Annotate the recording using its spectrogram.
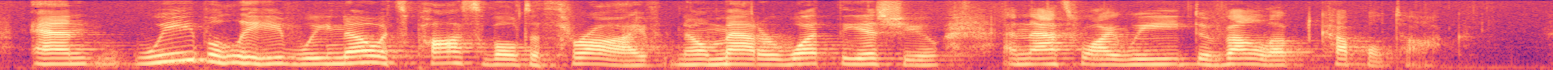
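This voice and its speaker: A woman in a Philadelphia accent talks at a moderate pace with ordinary pitch variation. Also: medium pitch for a woman. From Philadelphia, US East Coast. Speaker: marriage educator. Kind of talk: scripted presentation.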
